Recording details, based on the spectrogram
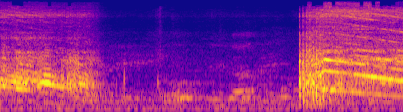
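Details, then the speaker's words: Skil electric drill after repair (power cord rerouted so housing closes, stripped screws replaced): even whine spins down, pauses, then restarts in reverse cleanly with no rattle or grinding; runs normally. "justamente essa chave aqui onde está a reversão são tá funcionando perfeitamente a máquina não tá mais com aquele barulho"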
